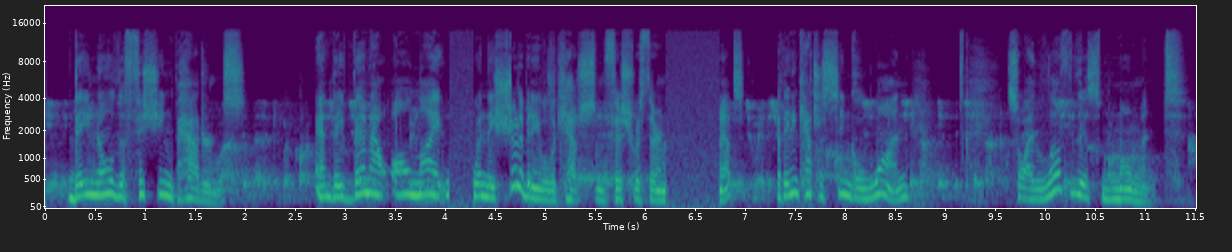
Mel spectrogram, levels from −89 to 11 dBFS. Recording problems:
voice in the background; noticeable; throughout; 15 dB below the speech
audio freezing; at 4 s and at 6 s for 0.5 s

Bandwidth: 14 kHz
